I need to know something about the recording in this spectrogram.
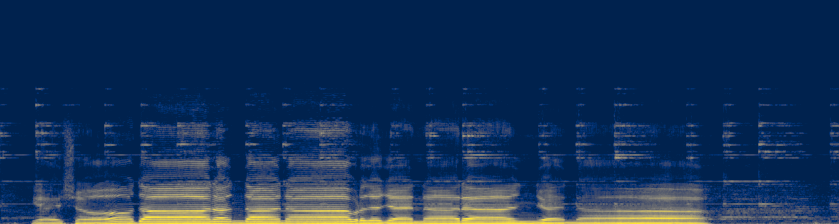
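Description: A man chanting a devotional prayer solo into a microphone, holding long notes that step up and down in pitch, from about half a second in until a second before the end.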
